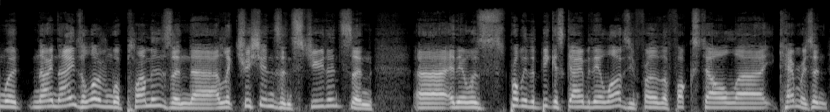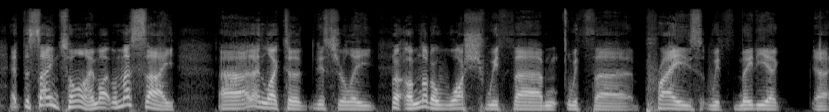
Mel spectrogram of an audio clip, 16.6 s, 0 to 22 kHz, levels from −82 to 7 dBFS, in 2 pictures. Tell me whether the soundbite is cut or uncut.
cut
